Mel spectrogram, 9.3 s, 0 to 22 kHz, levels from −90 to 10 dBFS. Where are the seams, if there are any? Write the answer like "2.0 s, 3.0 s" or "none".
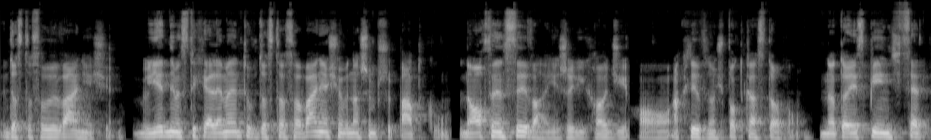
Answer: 1.3 s, 4.5 s, 6.3 s, 8.1 s

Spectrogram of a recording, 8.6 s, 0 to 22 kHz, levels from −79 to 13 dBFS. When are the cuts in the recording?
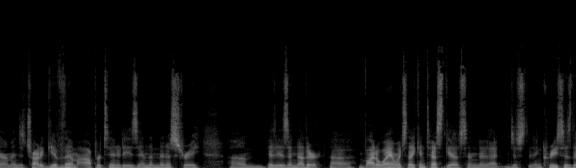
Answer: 4.9 s, 6.7 s

